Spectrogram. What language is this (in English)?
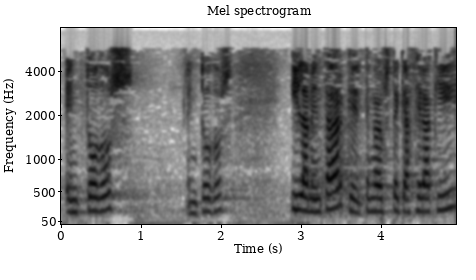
Spanish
